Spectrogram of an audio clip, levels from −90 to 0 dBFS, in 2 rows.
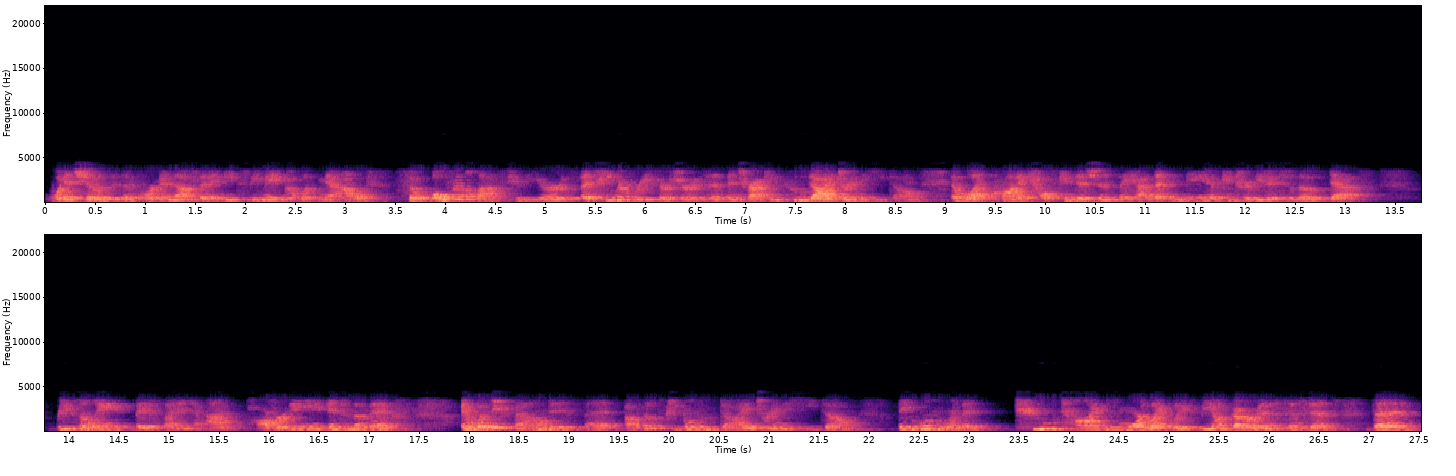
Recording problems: off-mic speech; far
room echo; noticeable; dies away in 0.5 s
phone-call audio; nothing above 3.5 kHz

